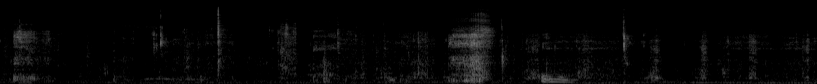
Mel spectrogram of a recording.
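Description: Close-miked chewing and wet mouth sounds of someone eating a seafood boil, with scattered small clicks and smacks and one louder, breathier burst about halfway through.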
